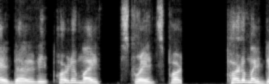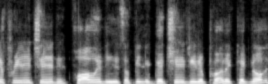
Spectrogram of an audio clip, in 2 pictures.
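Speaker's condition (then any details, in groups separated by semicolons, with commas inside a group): Cerebral palsy; since birth; childhood prognosis of unclear or no speech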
